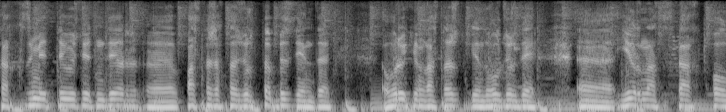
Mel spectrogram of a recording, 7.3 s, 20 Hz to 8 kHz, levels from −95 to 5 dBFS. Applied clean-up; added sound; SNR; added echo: none; none; none; none.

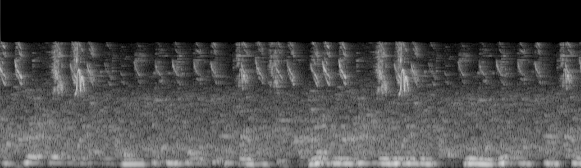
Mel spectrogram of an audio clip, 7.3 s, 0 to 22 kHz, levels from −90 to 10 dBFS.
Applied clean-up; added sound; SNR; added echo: classical method WPE with log-MMSE.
